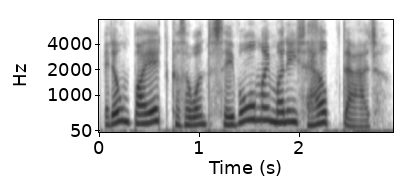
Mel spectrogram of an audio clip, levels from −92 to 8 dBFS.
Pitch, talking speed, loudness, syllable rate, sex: 250 Hz, 305 wpm, -16 LUFS, 6.8 syllables/s, female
